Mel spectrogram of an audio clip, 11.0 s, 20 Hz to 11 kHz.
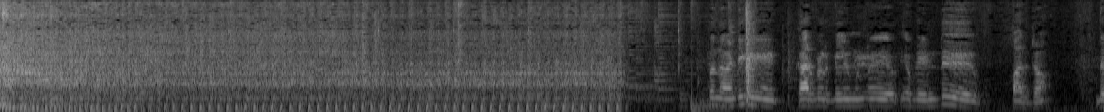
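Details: TVS XL100 small single-cylinder engine after carburetor cleaning, puttering at a steady, fairly even beat for about six seconds before music takes over; runs cleanly, normal running.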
